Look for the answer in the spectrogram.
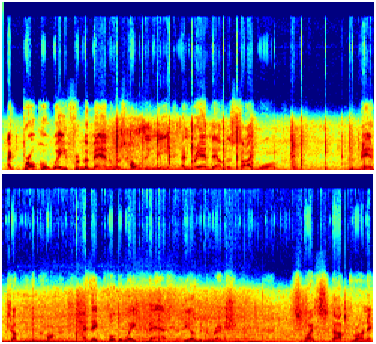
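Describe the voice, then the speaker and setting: A man playing a stammering, shaken robbery victim. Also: high-pitched. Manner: hesitant, stammering. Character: shaken middle-aged male factory owner robbed of payroll. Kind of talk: 1940s radio drama acting.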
